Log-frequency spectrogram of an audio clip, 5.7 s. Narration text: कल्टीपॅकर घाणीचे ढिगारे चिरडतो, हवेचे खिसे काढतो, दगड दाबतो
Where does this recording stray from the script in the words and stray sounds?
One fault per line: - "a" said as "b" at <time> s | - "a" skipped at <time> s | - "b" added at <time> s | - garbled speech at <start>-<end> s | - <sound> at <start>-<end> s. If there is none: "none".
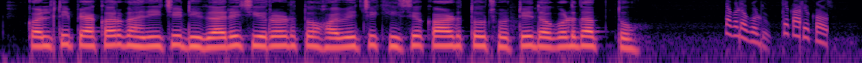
- "छोटे" added at 3.2 s
- chirp at 4.8-5.6 s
